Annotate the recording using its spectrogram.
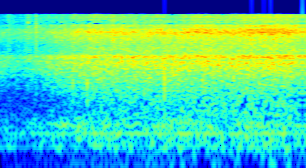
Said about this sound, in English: That's the Alka-Seltzer fizz. It's the lively, cheery, sparkling fizz that you know so well.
